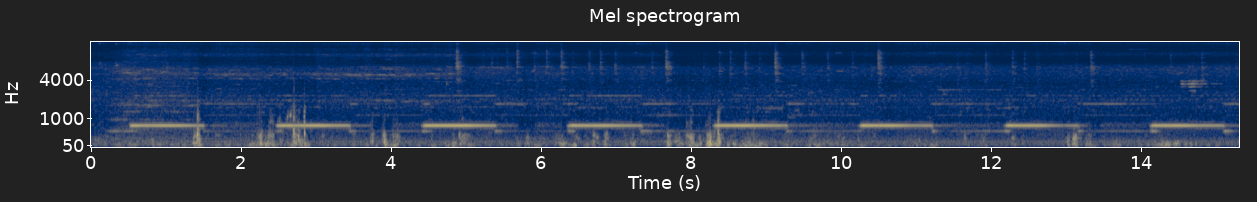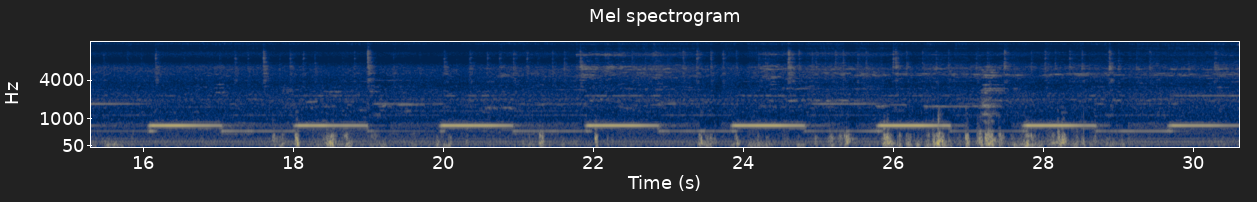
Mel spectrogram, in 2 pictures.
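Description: Railway level-crossing warning alarm sounding a two-tone signal, a higher tone then a lower one, repeating about every two seconds, warning that a train is approaching. Short knocks are heard now and then beneath it.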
